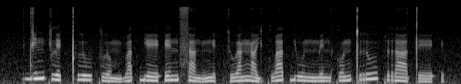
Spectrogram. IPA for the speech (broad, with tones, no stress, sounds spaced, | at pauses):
d i˥˩ n k l e˦˥ k̚ pʰ l uː˧ k l o˩˦ m b a˦˥ t̚ j eː˦˥ ʔ e˦˥ n s a˩˦ n ŋ e˨˩ k̚ s u˦˥ a̯ ŋ a˨˩ j k w a˥˩ t̚ j uː˧ n m e˧ n k o˥˩ n t r uː˥˩ p r aː˧ t e˦˥ ʔ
